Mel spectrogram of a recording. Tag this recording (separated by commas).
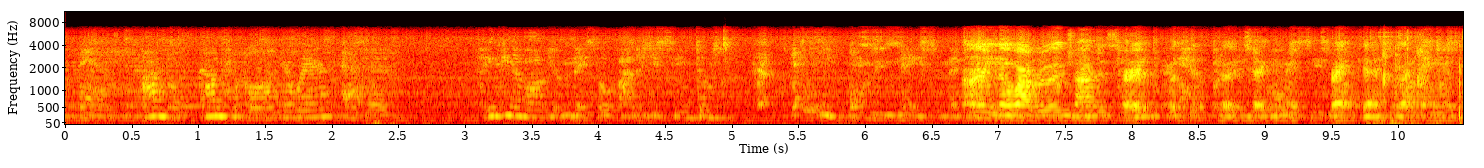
Speech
